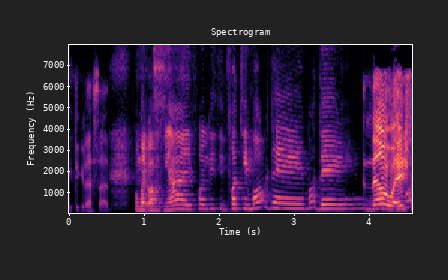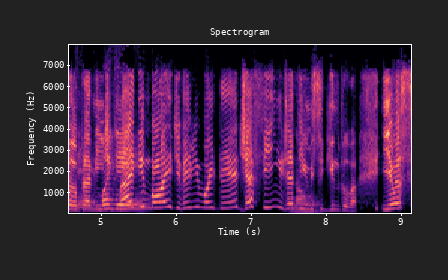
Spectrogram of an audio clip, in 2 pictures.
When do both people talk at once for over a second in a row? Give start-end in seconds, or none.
3.9-5.7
